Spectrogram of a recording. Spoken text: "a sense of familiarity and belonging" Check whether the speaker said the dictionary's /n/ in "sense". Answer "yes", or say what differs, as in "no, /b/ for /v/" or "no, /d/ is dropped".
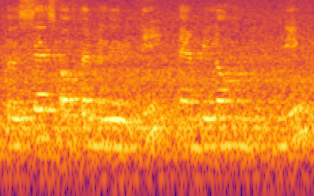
no, /n/ is dropped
